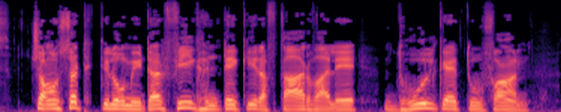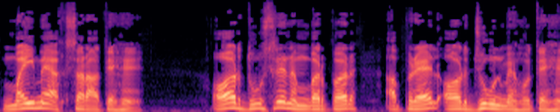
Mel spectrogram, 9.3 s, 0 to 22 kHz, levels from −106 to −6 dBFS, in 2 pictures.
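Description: No technical faults can be heard anywhere in the recording; the speech signal stays continuous and stable throughout.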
